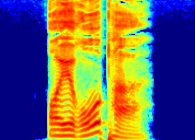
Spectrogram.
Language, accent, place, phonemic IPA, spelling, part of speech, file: German, Germany, Berlin, /ɔʏ̯ˈʁoːpa/, Europa, proper noun, De-Europa.ogg
- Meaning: 1. Europe (a continent located west of Asia and north of Africa) 2. The European legal space; the territory characterized by the European Union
